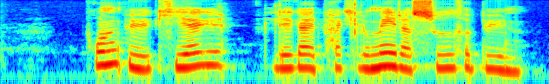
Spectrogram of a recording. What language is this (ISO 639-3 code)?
dan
